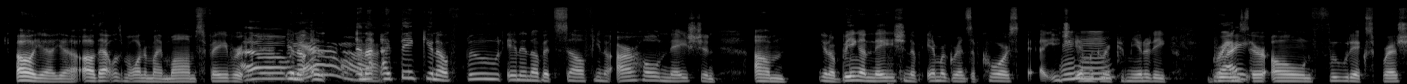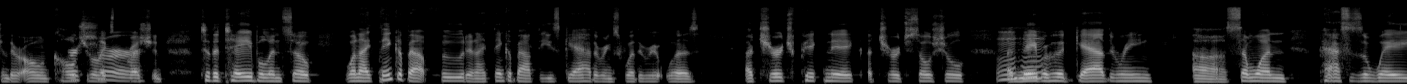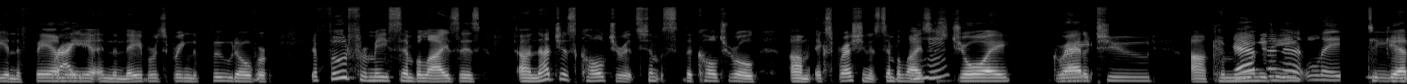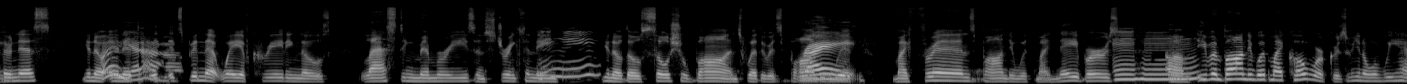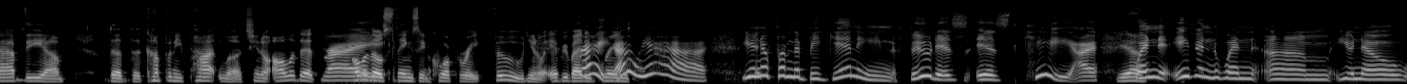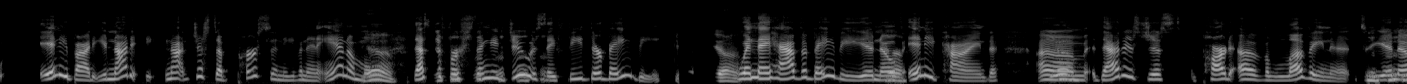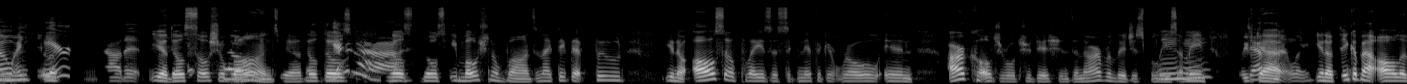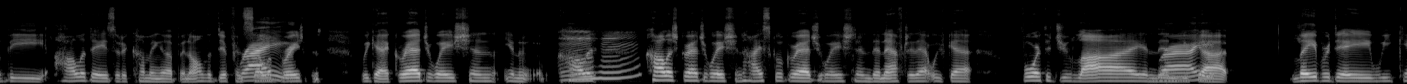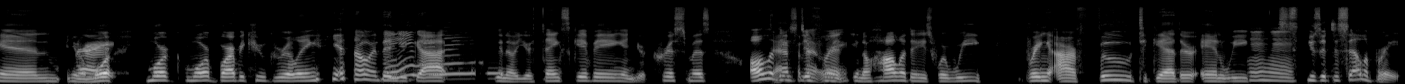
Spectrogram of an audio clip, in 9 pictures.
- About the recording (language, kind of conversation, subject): English, unstructured, What can we learn about a culture by exploring its traditional foods and eating habits?
- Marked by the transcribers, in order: drawn out: "Definitely"; laugh; laughing while speaking: "you know"; drawn out: "Mhm"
